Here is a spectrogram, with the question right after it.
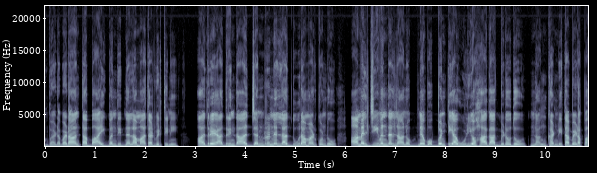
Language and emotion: Kannada, fearful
